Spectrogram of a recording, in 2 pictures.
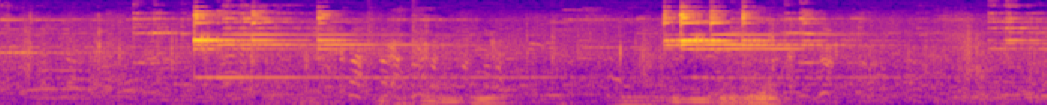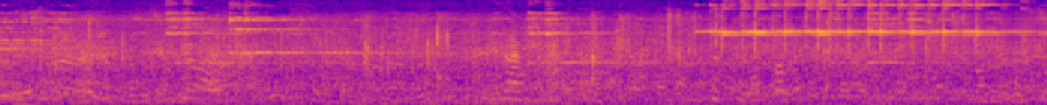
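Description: A brass band plays with drums and cymbals.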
